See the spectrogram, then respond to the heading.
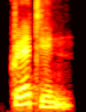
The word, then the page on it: cretin: Indian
